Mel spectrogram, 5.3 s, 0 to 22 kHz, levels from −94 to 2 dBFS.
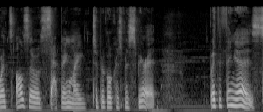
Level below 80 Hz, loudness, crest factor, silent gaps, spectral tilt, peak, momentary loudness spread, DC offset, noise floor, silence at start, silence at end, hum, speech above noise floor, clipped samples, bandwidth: -62 dBFS; -33 LUFS; 18 dB; none; -4.5 dB/octave; -16 dBFS; 10 LU; under 0.1%; -61 dBFS; 0 s; 0 s; none; 29 dB; under 0.1%; 17 kHz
